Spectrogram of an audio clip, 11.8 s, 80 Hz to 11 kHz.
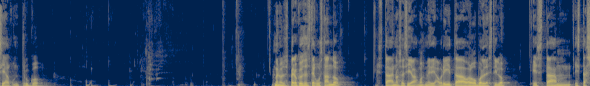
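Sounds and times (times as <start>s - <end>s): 
speech: 0.0s - 0.9s, 5.5s - 11.7s
person sipping water: 1.4s - 5.4s.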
